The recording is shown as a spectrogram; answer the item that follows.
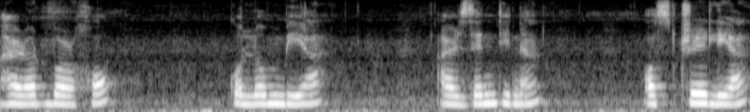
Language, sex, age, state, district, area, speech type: Assamese, female, 30-45, Assam, Lakhimpur, rural, spontaneous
